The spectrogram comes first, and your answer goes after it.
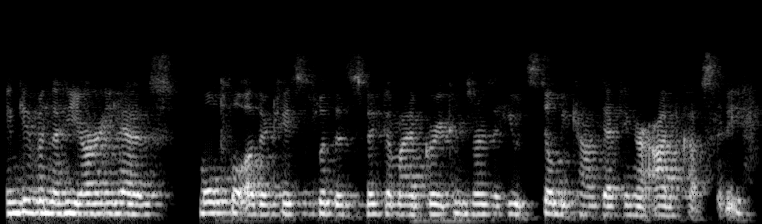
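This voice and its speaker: A woman's voice: lowish voice, level tone, rapid-fire, dark tone. A woman speaking as a prosecutor, making a formal argument to a judge in court. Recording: echoey courtroom, faint background noise.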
